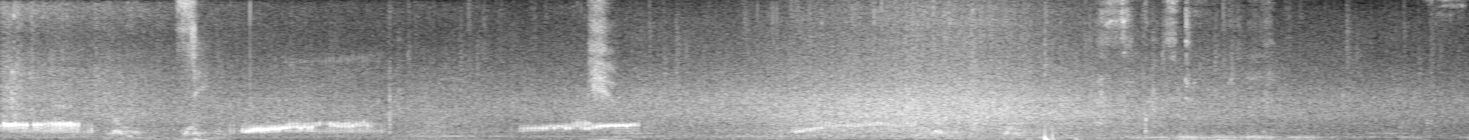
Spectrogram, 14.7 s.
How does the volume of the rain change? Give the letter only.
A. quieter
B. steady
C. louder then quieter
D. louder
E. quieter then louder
C.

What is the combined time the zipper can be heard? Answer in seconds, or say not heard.
3 s.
